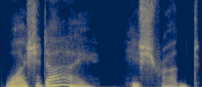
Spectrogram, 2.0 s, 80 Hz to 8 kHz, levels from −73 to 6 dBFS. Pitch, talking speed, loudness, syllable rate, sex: 185 Hz, 150 wpm, -17 LUFS, 3.8 syllables/s, female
